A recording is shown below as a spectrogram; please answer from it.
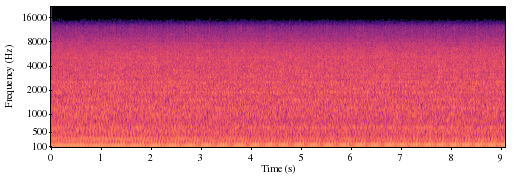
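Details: Flathead Ford 8BA V8 from an F1 pickup, first start after 12V conversion with new points, condenser, cap, rotor and coils, carburetor not rebuilt: steady, even low rumble with a smooth regular beat, no knocks or misses; normal idle.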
